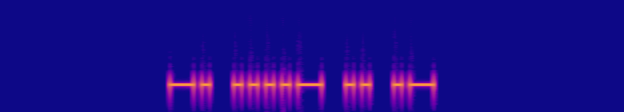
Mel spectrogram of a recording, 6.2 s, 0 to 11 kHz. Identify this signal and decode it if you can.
Morse code, heard as a keyed tone, about 15 wpm, 700 Hz. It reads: N4IA
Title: USA Call Signs - 4 Characters - Repeated 2x - 15wpm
